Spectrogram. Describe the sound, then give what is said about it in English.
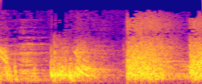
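Gunfire sound effects from a radio western drama: four sharp, loud shots, each trailing off into a ringing echo before the next one fires. “the three of them found themselves in a flurry of gun smoke as they were fired on from the hill.”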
